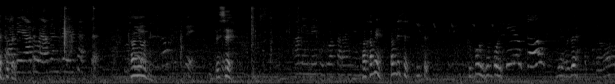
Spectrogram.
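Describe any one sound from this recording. A young child talks and calls out with animation nearby.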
